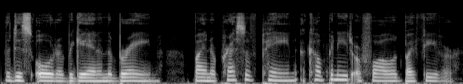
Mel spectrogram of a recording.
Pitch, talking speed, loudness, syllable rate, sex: 170 Hz, 195 wpm, -17 LUFS, 6.3 syllables/s, female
